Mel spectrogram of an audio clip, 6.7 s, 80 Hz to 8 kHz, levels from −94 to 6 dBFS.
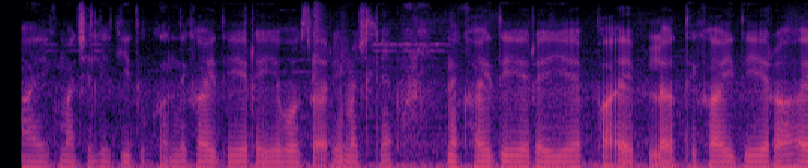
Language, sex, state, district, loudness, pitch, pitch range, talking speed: Hindi, male, Uttar Pradesh, Deoria, -40 LUFS, 100 Hz, 100-105 Hz, 195 wpm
